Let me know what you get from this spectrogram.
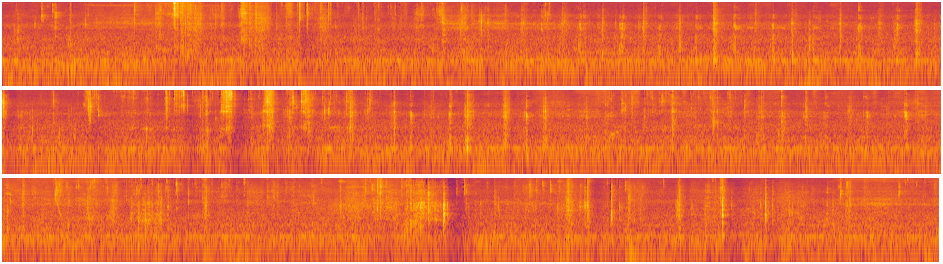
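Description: Close-miked biting and chewing of fried chicken: crunching bites and wet chewing with many small crackles, and one sharp louder bite about two thirds of the way through.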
